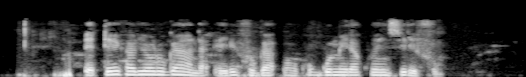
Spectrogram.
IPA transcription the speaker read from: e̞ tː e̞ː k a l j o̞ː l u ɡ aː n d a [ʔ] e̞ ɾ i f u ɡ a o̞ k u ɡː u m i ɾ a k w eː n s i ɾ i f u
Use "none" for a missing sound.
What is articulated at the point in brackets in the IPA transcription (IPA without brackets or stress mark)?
ʔ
